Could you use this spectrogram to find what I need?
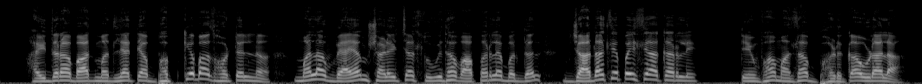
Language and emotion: Marathi, angry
